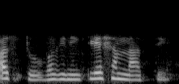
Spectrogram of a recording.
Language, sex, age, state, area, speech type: Sanskrit, female, 18-30, Assam, rural, conversation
